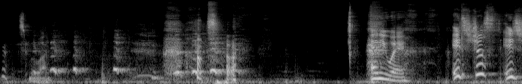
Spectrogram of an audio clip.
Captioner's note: laugh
